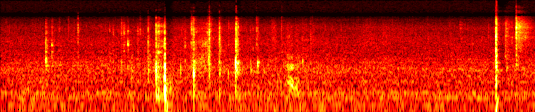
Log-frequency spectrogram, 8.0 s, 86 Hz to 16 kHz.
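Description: Novritsch SSG24 spring-powered airsoft sniper rifle shooting: a sharp crack about two and a half seconds in, a few lighter clicks just after it, and another sharp crack near the end.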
